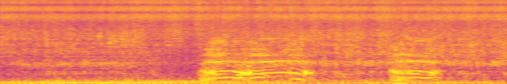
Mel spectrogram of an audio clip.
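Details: Pigs squeal during the morning feeding and pen-cleaning routine on a village pig farm. Two short, warbling squeals rise and fall about two seconds apart over a steady low machine-like hum.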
